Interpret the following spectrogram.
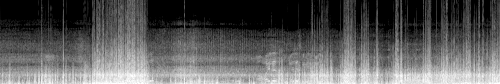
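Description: Wind buffeting the phone's microphone on a moving motorcycle, over the engine and road noise, with the loudest gust about two seconds in.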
